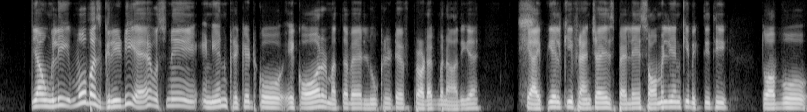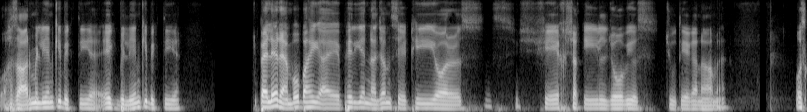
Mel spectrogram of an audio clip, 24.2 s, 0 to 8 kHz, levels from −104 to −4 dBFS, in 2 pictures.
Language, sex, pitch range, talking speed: Urdu, male, 110-150 Hz, 155 wpm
